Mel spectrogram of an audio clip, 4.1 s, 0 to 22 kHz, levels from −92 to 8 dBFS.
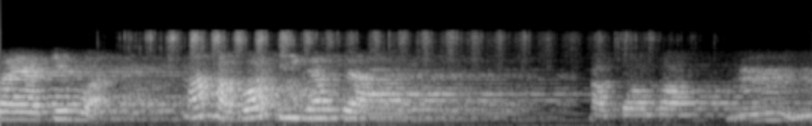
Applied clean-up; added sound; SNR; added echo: none; Rattle / Rattle (instrument); 20 dB; reverberation time 2.4 s.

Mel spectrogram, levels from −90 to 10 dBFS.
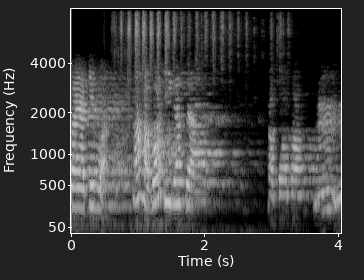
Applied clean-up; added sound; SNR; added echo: classical method WPE with log-MMSE.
